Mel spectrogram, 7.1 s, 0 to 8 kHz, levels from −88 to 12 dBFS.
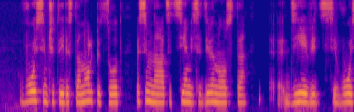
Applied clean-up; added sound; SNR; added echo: none; none; none; none.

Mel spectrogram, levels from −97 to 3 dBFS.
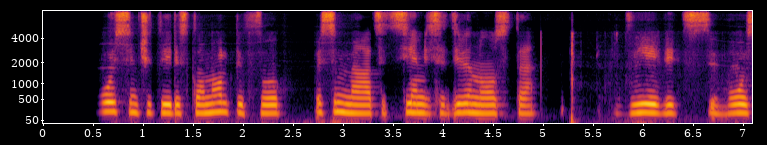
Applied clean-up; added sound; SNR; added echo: neural mask model DeepFilterNet 3.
